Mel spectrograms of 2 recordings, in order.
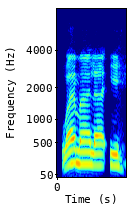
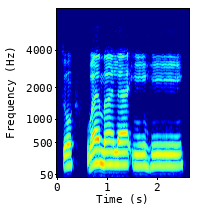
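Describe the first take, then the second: First: The word ends with its final vowel dropped. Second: The word ends with its final vowel pronounced. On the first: The reader stops at this word. "Kalau kita wakaf" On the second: The reading continues without stopping. "Kalau kita baca secara biasa"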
